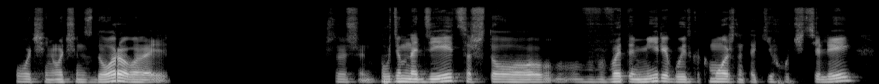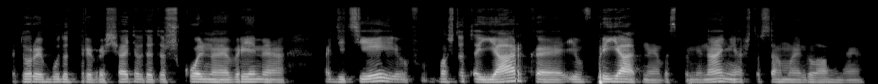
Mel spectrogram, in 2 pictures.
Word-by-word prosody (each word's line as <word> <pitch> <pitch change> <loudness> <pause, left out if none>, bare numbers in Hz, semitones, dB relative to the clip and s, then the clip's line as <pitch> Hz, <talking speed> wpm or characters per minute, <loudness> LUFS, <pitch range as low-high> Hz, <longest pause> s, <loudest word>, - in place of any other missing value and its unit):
Очень, 120 -3 -5
очень 115 0 -3
здорово, 115 0 +4
и - - -6 1.6
Слушай, 120 -1 -10
будем 125 +3 0
надеяться, 125 +5 +3
что 115 -1 +1
в 115 -1 -11
в 130 - 0
этом 125 -2 +2
мире 140 +4 +3
будет 120 -1 -2
как 115 +2 -21
можно 125 -4 +1
таких 115 +1 -12
учителей, 130 +8 -1 0.3
которые 125 -1 0
будут 120 0 -4
превращать 115 +1 -2
вот 120 -2 -4
это 110 0 -2
школьное 115 0 +1
время, 115 -2 0 0.3
а, - - -10
детей, 125 +5 +1
в 110 -2 -9
во 125 0 -7
что-то 120 +1 -6
яркое 115 -1 +3
и 120 - -5
в 115 0 -8
приятные 120 -5 +3
воспоминания, 115 +3 -3
что 115 - -18
самое 110 -2 -6
главное. 105 -1 -8
115 Hz, 125 wpm, -22 LUFS, 110-125 Hz, 1.6 s, здорово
